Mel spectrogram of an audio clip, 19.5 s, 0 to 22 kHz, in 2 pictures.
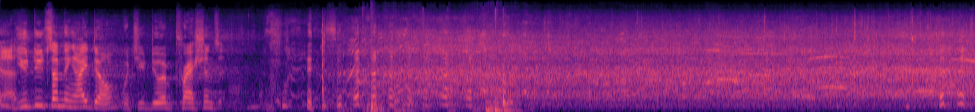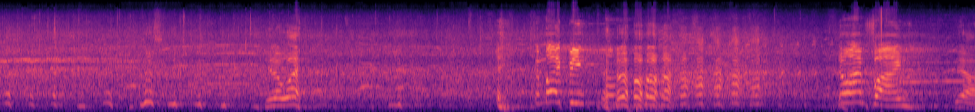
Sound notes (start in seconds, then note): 3.2 laughs; 5.7 audience laughing; 16.1 laughter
